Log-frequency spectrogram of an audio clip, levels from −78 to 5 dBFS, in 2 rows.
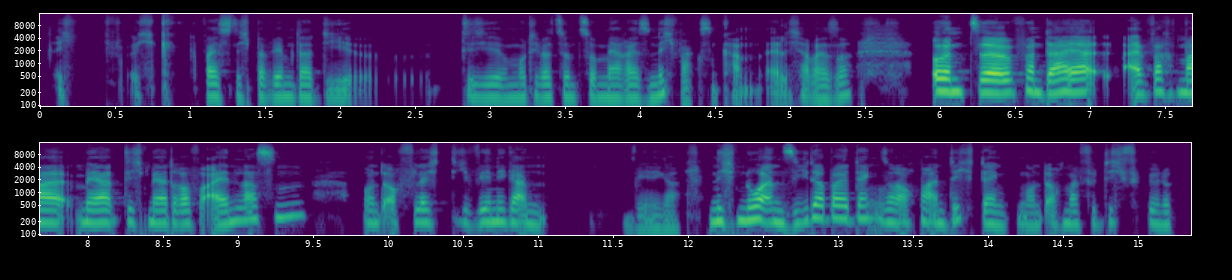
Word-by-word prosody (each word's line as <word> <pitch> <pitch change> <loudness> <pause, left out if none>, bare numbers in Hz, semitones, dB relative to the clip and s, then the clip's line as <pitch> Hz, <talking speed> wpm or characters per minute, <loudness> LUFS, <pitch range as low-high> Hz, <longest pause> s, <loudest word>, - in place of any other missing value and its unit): Ich - - -14 0.3
ich - - -13
k - - -3 0.2
weiß 165 -1 -2
nicht, 155 -4 -11
bei 160 - -6
wem 160 0 -5
da 155 -1 -3
die 75 - -11
äh, - - -16 0.7
die 155 0 -7
Motivation 155 +1 -8
zum 155 - -5
Mehr-Reisen 155 -1 -5
nicht 180 +4 -7
wachsen - - -9
kann, - - -8
ehrlicherweise 150 +4 -7 0.5
und, 215 -1 +7
äh, 195 -1 +11
von 210 +1 0
daher 205 +2 +7 0.2
einfach 190 +1 +1
mal 190 -2 +4
mehr 190 -1 +2
dich 195 -1 -10
mehr 185 0 +1
drauf 180 0 -3
einlassen 250 +9 -1 0.4
und 185 - -7
auch - - -4
vielleicht 190 0 -7
dir 190 -4 -15
weniger 195 0 -1
an 170 - -9 0.5
weniger 70 0 -14 0.2
nicht 205 +1 -3
nur 225 +2 +5
an 190 0 0
sie 180 +4 +2
dabei 245 -1 +2
denken, 240 0 -6
sondern 195 - -2
auch - - -26
mal - - -1
an - - -6
dich 220 +5 -9
denken 175 -3 -7
und 165 - -8
auch - - -9
mal 175 -1 -7
für 190 - -14
dich 195 +3 -10
fühlen: 175 -3 -10
185 Hz, 210 wpm, -24 LUFS, 160-200 Hz, 0.7 s, äh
